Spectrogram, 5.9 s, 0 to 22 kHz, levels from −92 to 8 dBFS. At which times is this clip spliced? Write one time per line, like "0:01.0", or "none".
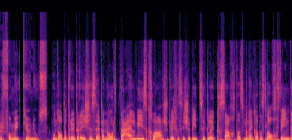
0:01.0

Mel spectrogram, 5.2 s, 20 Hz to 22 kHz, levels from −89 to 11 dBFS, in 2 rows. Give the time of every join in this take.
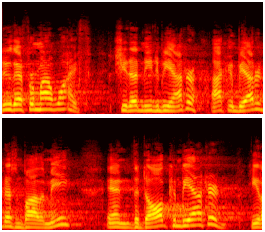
0:01.0

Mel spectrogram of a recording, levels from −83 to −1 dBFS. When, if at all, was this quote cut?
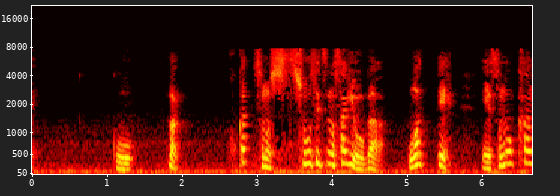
none

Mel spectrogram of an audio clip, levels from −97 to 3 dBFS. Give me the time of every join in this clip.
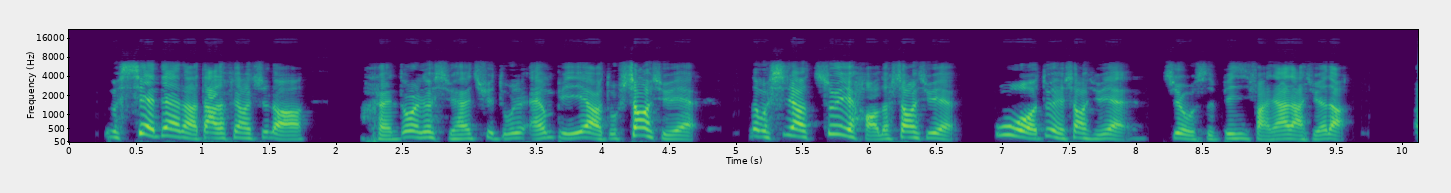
none

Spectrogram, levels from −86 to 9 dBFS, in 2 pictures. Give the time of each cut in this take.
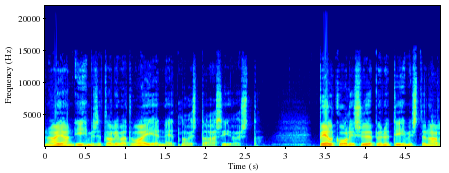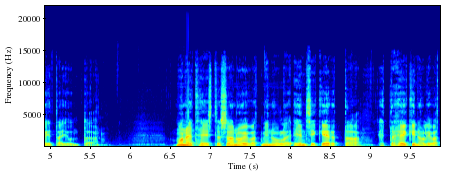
0:06.4

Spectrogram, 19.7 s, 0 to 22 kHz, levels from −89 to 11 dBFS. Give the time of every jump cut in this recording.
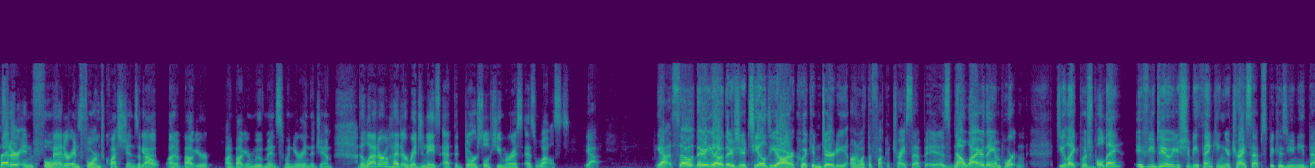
0:05.4
0:08.3

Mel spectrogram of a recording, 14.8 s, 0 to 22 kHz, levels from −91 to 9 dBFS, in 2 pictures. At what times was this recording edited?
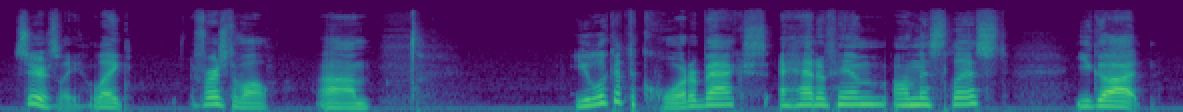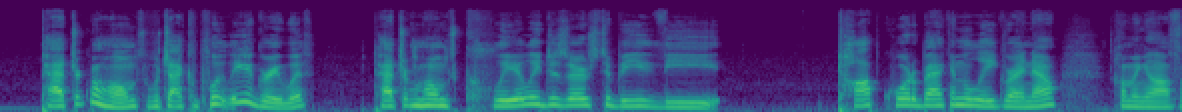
none

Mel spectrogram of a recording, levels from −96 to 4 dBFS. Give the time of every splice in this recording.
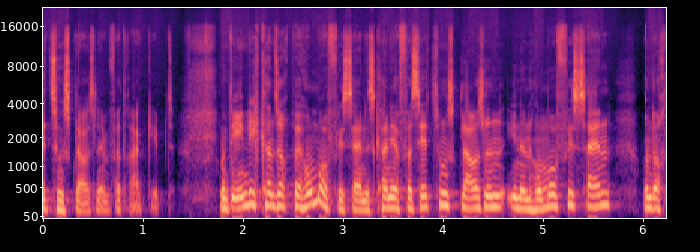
none

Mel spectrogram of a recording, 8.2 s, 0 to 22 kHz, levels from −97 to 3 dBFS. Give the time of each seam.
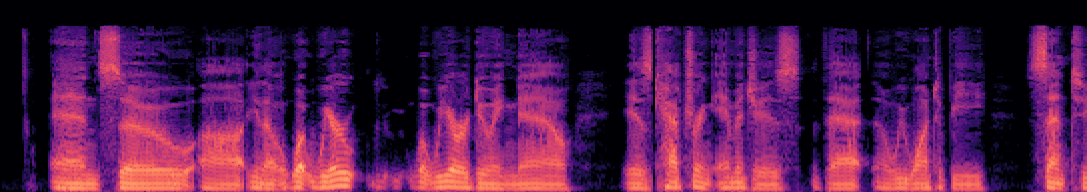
0:04.9

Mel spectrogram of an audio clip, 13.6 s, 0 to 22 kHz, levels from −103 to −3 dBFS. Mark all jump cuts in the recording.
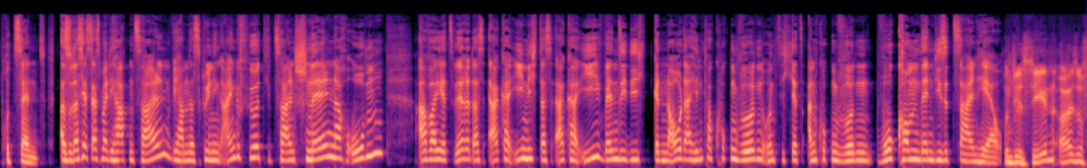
0:12.5

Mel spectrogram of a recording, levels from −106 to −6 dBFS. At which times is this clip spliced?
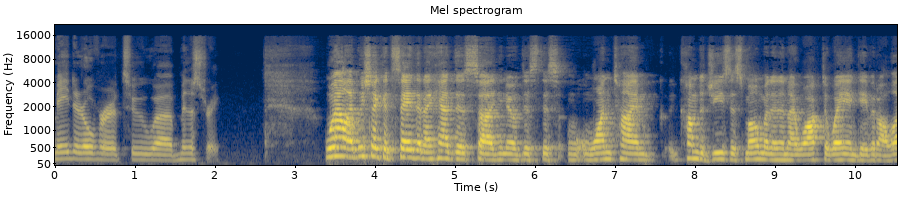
none

